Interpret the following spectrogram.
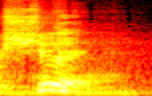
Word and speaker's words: should: and should is that you do not pronounce the L and either of these words is just could or should all right for the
